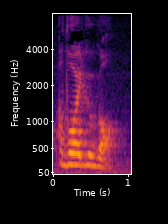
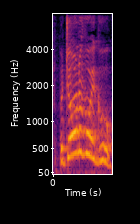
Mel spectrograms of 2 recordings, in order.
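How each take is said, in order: First: Said in the usual way. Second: Don't punched high and loud; don't said higher and louder; stress on don't. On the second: Real, not acted. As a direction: hit don't hard, then avoid Google. Contradicting herself.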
